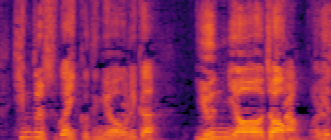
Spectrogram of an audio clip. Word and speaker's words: 윤여정: 그러니까 윤여정 이게 잘 발음이 안 돼서 여여정 또는 그냥 편하게 정 이렇게 불렀었나 보군요.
